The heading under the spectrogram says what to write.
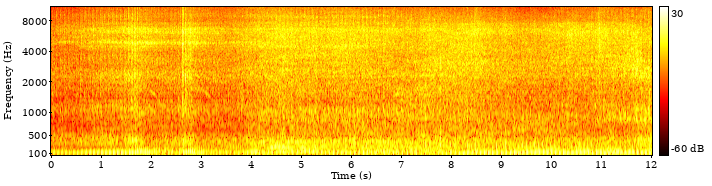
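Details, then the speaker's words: Suzuki GSX-R 150 single-cylinder after 6000+ km of touring: even, steady idle with smooth low thrum and no ticking or knocking; only the bike's usual tensioner sound, now reduced, and nothing odd. "tapi itu tidak ada suara yang aneh"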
